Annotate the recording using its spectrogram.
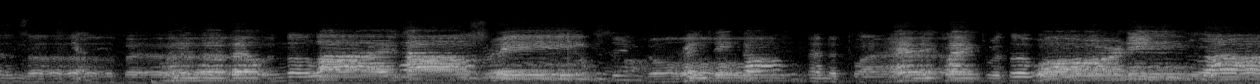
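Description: Male barbershop quartet singing a cappella in four-part close harmony. The voices hold chords with vibrato, phrase by phrase.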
